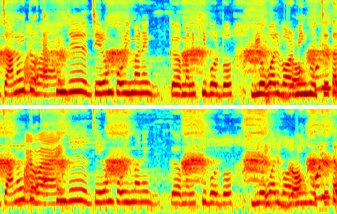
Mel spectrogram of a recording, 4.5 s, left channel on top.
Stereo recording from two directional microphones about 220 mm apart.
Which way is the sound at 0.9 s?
25° left (ahead or behind).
